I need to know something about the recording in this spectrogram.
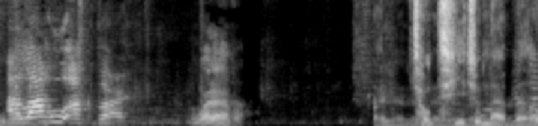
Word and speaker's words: Allahu Akbar: Allah Akbar. Yeah. It's Allahu Akbar.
